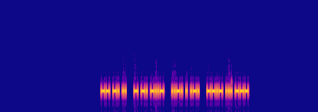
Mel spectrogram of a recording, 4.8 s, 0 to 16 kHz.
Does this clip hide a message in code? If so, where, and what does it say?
Yes: Morse code from 1.5 to 3.7 s, heard as a keyed tone, about 69 wpm, 700 Hz. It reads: MNI TNX FER QSO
